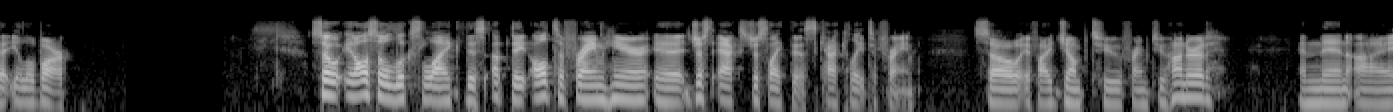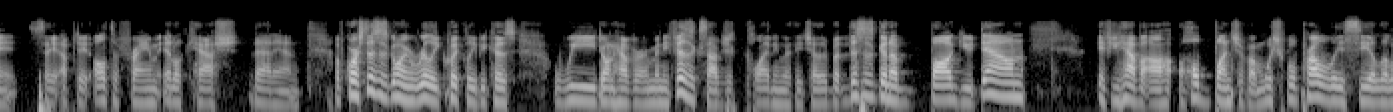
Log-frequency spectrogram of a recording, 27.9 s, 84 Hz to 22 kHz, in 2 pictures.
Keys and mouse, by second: 1.7 right click, 2.3 space, 6.2 space, 10.9 click, 12.7 Left, 14.7 click.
